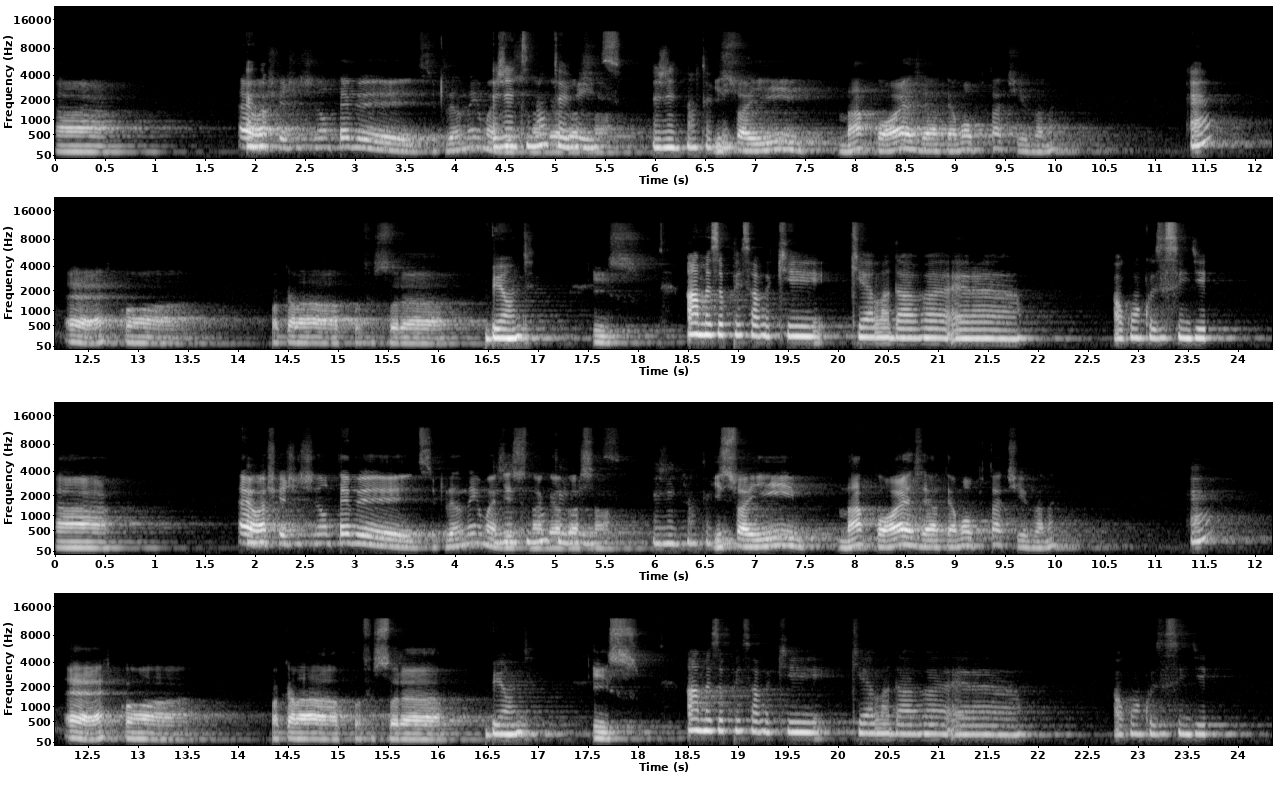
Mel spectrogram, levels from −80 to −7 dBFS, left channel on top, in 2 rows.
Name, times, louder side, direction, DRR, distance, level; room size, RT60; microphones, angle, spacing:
voice 1, 0.0-0.6 1.8-5.6 6.6-7.5 7.8-10.0 12.3-13.6 14.3-16.1 17.6-18.0, right 3 dB, 45° right, 11 dB, 0.6 m, -23 dB
voice 2, 4.4-5.4 6.0-6.8 11.4-11.6 16.5-16.9 18.5-19.9 20.1-21.9 22.8-23.7, left 4 dB, 55° left, 16 dB, 0.3 m, -22 dB
22.5 x 9.2 x 4.4 m, 2.3 s
head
